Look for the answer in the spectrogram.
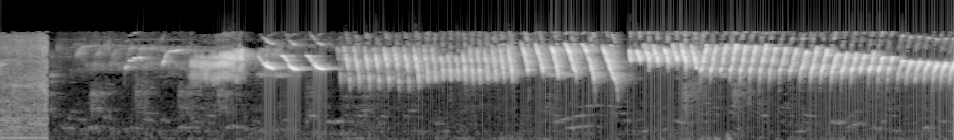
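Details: A local canary sings after a brief burst of noise. Scattered high notes build into long, fast rolling trills of repeated sweeping notes, growing louder and steadier toward the end.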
